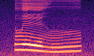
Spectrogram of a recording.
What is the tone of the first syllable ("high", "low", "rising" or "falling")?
falling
